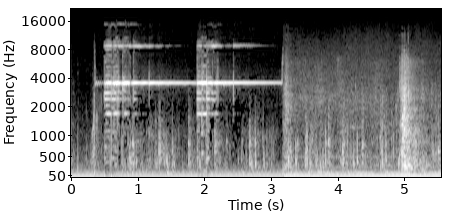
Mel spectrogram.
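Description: A doorbell rings twice at a white villa set in a tree-lined park on the heights. Each ring is a steady, bright, high tone lasting about a second, with a short gap between the two rings.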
